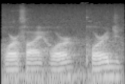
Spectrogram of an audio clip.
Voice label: horrify horror

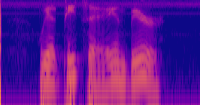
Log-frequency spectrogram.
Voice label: narr eh

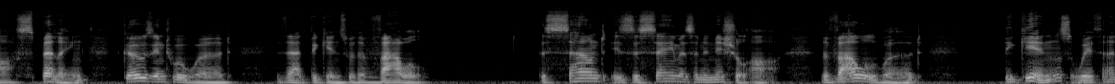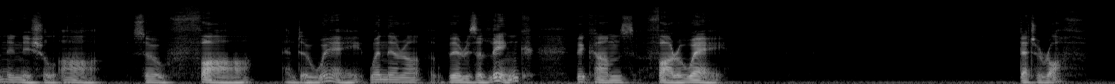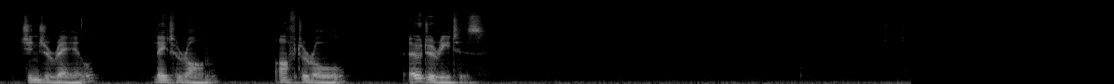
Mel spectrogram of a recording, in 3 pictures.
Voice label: Linking R, RP; speech; dialects

